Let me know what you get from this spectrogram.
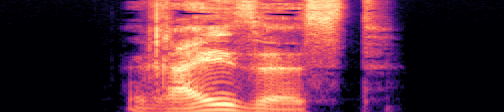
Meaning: second-person singular subjunctive I of reisen
- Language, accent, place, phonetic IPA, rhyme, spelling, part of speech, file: German, Germany, Berlin, [ˈʁaɪ̯zəst], -aɪ̯zəst, reisest, verb, De-reisest.ogg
